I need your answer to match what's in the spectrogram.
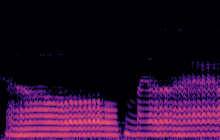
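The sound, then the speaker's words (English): A voice makes a low, steady gargling uvular trill, a rattly growl-like hum held for about a second, broken by a brief pause, then resumed with the same pitch. “Now make a gargling sound, which is a uvular trill.”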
